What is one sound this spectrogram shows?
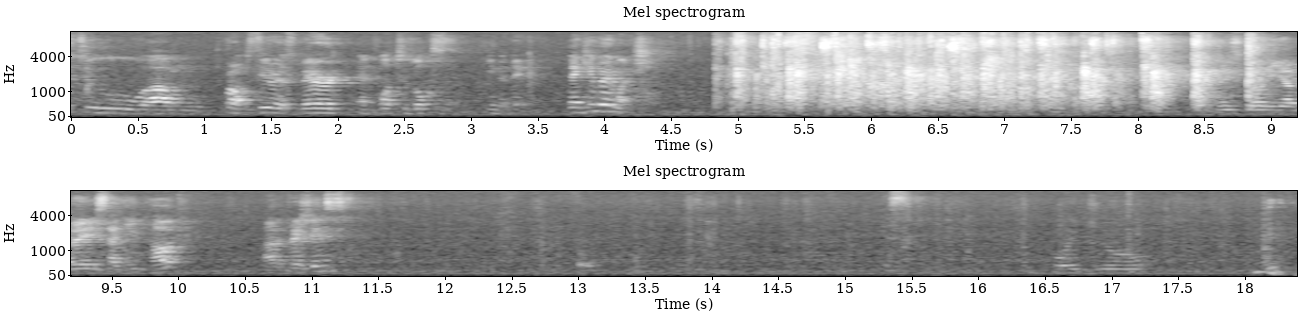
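A man speaks calmly through a microphone in a large room.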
